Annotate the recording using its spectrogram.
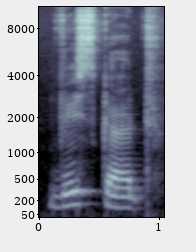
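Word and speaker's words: biscuit: किसी भी वर्ड में यू के बाद कोई वावेल्स अक्षर आया हो तो यू हमेशा क्या होता है? साइलेंट होता है। तो हमने बताया यू के बाद वावेल आया, गाइड, गिटार, गिल्ड, ठीक है, बिस्कट।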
